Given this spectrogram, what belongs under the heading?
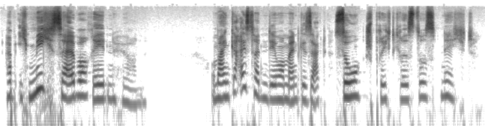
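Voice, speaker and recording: A woman in her thirties giving a personal testimony in a sermon, telling her story in a lively way, acting out her own thoughts and talking straight to the listeners. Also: fairly high pitch. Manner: direct, addresses the listeners.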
